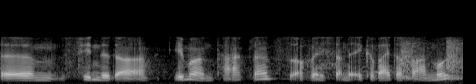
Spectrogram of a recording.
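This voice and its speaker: There's noticeable noise in the background. Through it, a man is talking. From Germany, Freiburg. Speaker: café owner. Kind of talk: interview.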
